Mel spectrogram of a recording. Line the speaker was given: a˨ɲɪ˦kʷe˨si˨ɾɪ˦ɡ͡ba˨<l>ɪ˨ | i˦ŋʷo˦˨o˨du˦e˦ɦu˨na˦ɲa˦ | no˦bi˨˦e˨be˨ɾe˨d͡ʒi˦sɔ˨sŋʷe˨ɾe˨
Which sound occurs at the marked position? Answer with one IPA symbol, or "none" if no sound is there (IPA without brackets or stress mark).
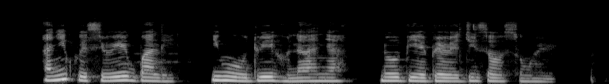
l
